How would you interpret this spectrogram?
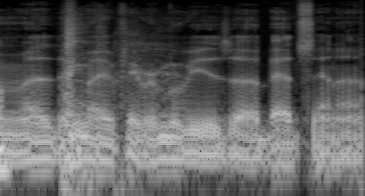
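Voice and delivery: vocal fry. Pretend. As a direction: push the voice down into a creaky fry. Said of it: "It's really bad vocal fry".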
